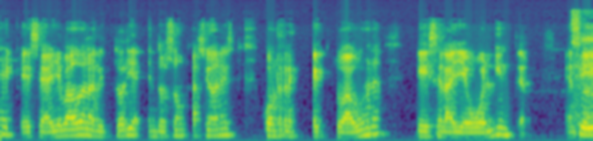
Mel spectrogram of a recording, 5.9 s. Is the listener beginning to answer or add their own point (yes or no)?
yes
